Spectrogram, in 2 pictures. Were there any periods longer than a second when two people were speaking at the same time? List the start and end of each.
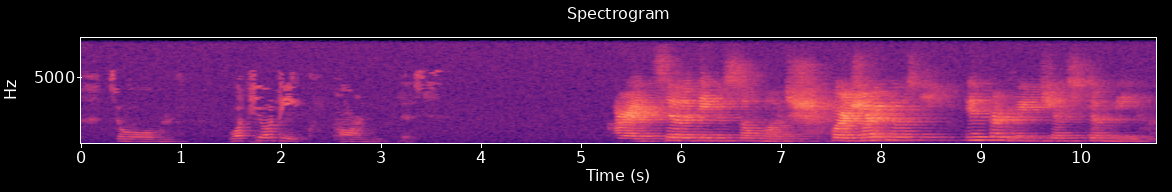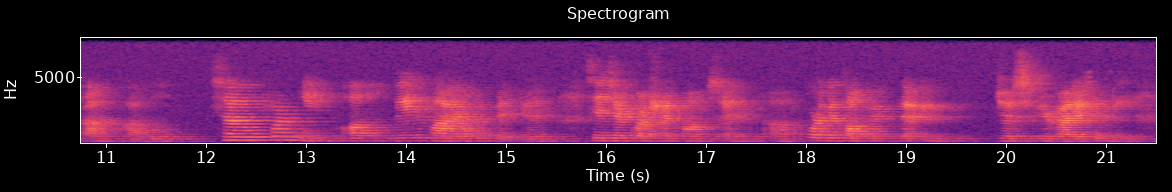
none

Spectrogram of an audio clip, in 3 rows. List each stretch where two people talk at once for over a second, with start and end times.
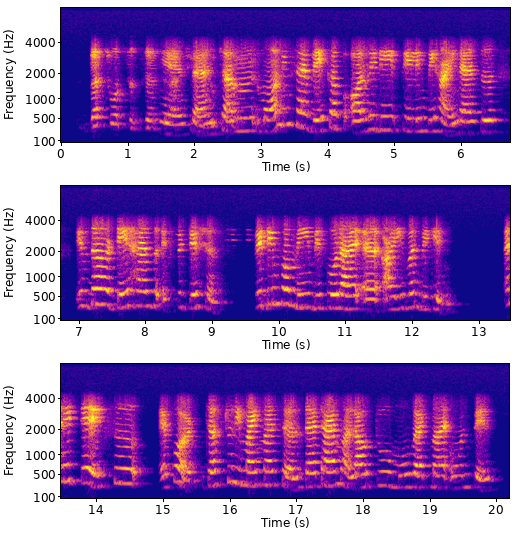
1.4-2.7

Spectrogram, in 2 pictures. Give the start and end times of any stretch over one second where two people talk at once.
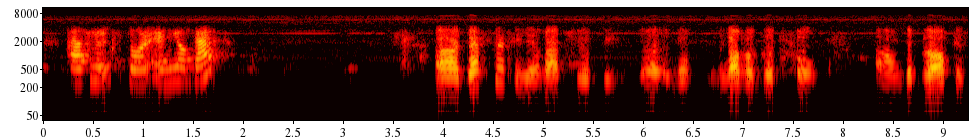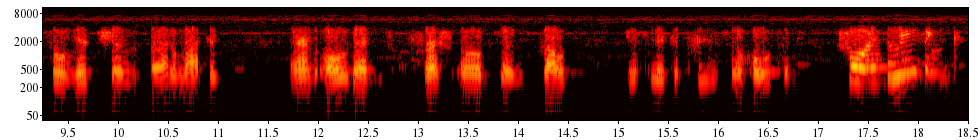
none

